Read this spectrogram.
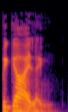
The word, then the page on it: beguiling: anglais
